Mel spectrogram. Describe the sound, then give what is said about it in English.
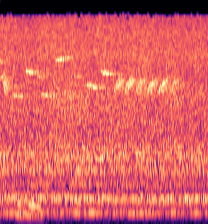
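Many honeybees hum around a hive as a cluster is slowly coaxed inside, with some still in a nucleus box. Their dense, continuous drone stays steady and loud, with thin, higher whining tones drifting in and out above it. “They will, they're very clever bees. But you know, it's slightly lower than it was. But once they all get the message, they will go in.”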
